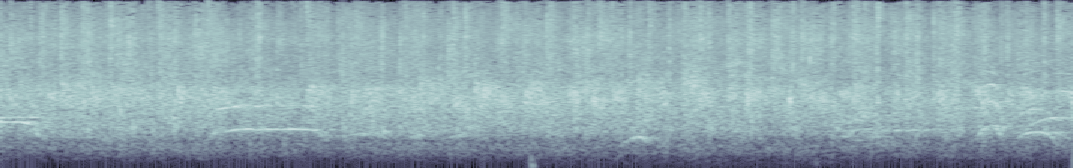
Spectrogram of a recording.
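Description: Applause from an audience at a church gathering, dense and steady, holding at the same loud level throughout without a break.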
